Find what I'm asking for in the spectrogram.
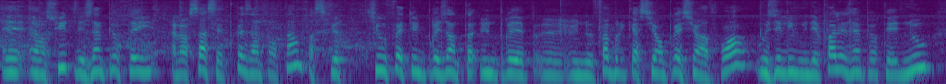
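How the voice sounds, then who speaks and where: Speaking at a moderate pace with ordinary pitch variation, the voice comes through noticeable background noise. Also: woman, medium pitch for a woman. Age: 80s+. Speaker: oil mill artisan. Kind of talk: casual interview.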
